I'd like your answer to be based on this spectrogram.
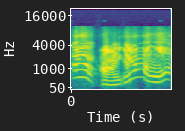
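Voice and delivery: woman's voice, pitched very high. Describing a strange voice heard during the call: imitating a woman's voice. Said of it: "some woman's voice going".

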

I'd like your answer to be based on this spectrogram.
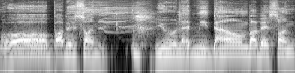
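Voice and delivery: over-the-top put-on Korean accent, very slow and drawn out. Retelling a man playing another man's father in scream therapy, with an inappropriate mock korean accent. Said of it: "very inappropriate accents of each other's".

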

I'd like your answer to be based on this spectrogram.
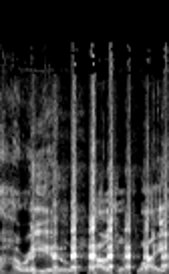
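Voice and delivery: put-on grown-up tone. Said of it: "You also talk to them like they're adults".

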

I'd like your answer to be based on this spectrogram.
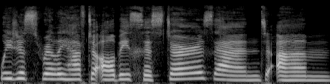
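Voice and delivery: high sweet-talk voice. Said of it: "she's also doing this, like, very, um, high voice".

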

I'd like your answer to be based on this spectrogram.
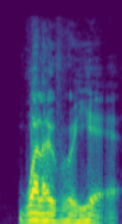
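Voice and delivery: plain

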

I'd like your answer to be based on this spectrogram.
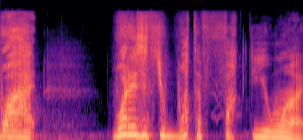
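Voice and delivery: mock very high, dragged-out furious shout. Retelling being interrupted by knocks during a take; imitating own angry yelling. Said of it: "I just started yelling like".

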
